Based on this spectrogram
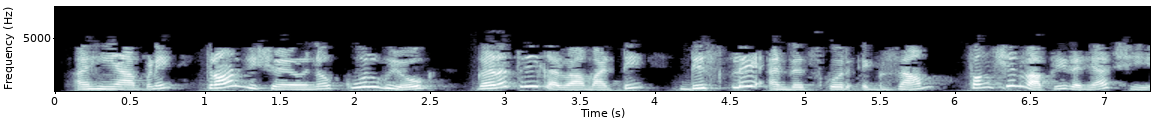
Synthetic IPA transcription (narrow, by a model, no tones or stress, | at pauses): ə̃ɦĩaːpɽ̃et̪ɾəɳ̃ʋiʃəjõnokuːlɡjoɡ | ɡəɽ̃ət̪ɾikəɾʋamaʈe | ɖɪspleʔə̃ɳɖəɾskoːɾeɡzam | fə̃ŋkʃənʋapɾiɾəɦjat͡ɕʰije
